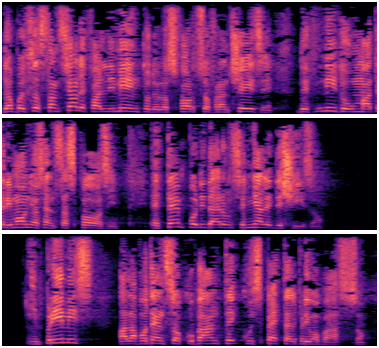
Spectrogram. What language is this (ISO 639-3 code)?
ita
